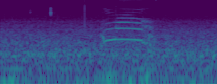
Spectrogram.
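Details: Domestic cat meowing while seeking affection, having climbed up onto something; a single clear, tonal meow rising slightly then level, lasting under half a second, over a quiet indoor background.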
